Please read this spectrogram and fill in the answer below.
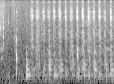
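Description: A coin scratching the scratch-off coating of a scratchcard: a faint run of quick, short strokes, about eight to ten a second, starting about half a second in.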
